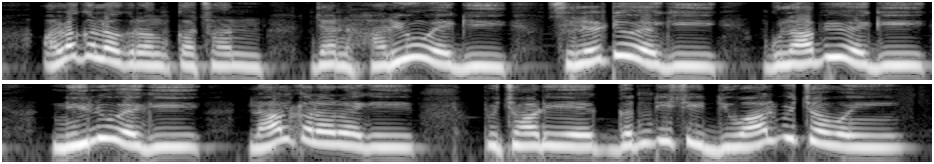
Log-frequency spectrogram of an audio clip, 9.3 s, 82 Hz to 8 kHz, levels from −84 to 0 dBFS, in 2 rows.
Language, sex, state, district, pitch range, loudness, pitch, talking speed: Kumaoni, male, Uttarakhand, Tehri Garhwal, 195-230 Hz, -12 LUFS, 205 Hz, 160 wpm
